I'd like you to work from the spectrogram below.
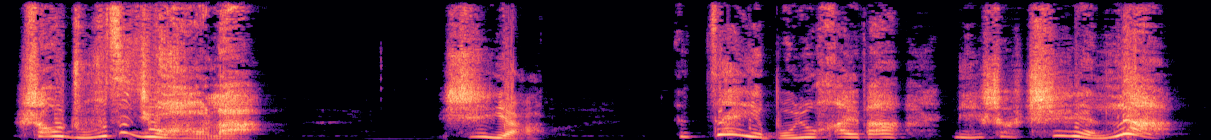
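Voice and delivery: loud, fast joyful villagers; excited, happy. Acted. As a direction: cheer with relief. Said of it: "高兴地说".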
